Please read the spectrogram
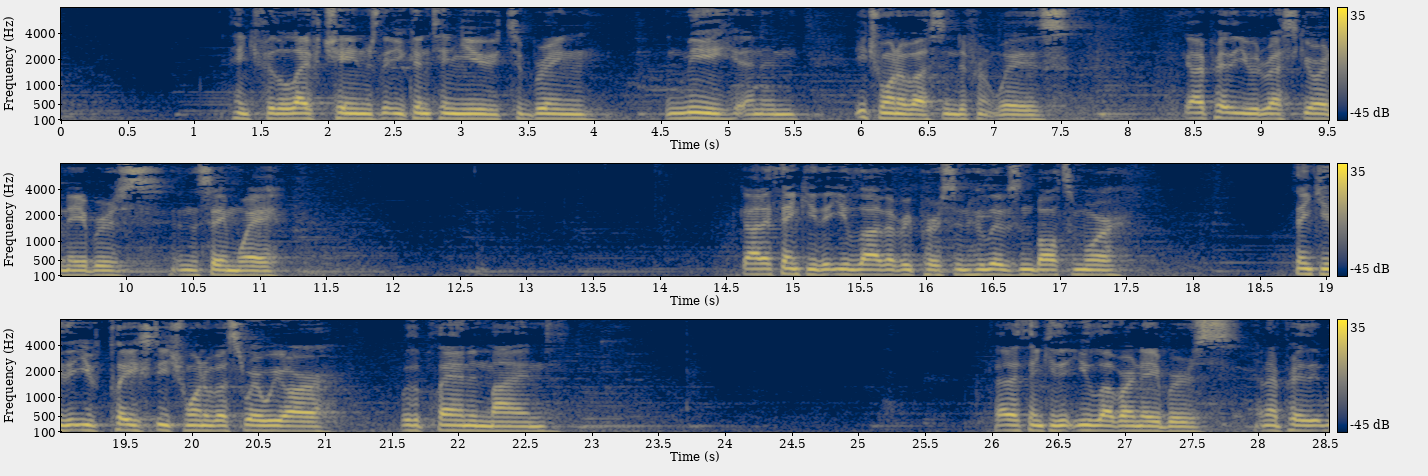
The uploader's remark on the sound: This recording will bring you into our gathering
